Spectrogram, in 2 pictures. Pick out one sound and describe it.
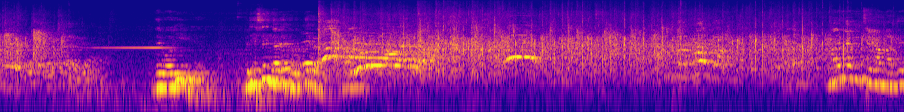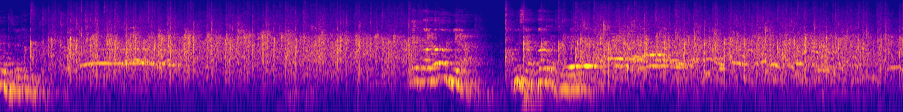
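A young man speaks with animation to an audience.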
